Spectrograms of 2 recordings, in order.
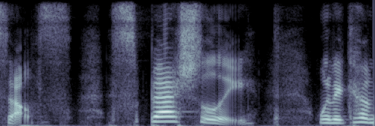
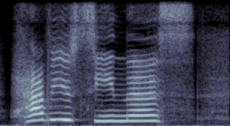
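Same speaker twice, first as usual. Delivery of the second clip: full-on, high-pitched screaming; 9 semitones higher than usual. Asking viewers about a post after giving shout-outs: screaming. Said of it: "I'm going to scream".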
